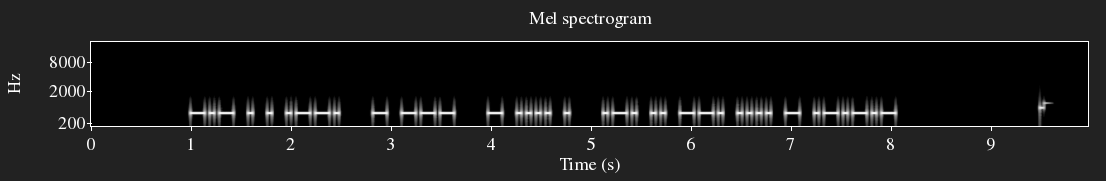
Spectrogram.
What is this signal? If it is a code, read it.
Morse code, heard as a keyed tone, about 25 wpm, 700 Hz. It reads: KEEP TO THE RIGHT.
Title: Sentences from Top 300 Words 25wpm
